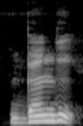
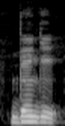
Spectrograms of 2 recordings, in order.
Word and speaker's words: dengue: फिर 11 नंबर पर आता है हम लोग का वर्ड डेंगी, जिसका स्पेलिंग होता है DENGUE। इसे इंग्लिश पर लिखा जा सकता है DEN+GEE, जिसे डेंगी, ये भी एक वन काइंड ऑफ डिजीज़ है।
